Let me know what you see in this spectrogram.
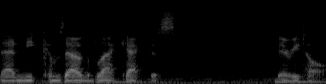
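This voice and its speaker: In a put-on character voice, a man speaks with a very deep, low pitch and lively intonation over clear background noise. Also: moderate pace. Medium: actual play. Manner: terse broken speech, hostile.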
